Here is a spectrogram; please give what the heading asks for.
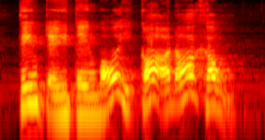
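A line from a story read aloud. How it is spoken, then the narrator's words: Loud calling. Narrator (Vietnamese): Tỉnh Lân to tiếng gọi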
